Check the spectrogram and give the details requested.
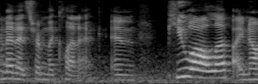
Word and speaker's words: Puyallup: sister lived 25 minutes from the clinic and Puyallup I know how to say it now Puyallup Washington and I called her and my cousins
